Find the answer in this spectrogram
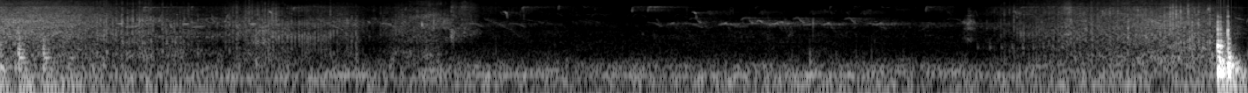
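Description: Faint bird chirps, a few seconds long starting about three seconds in, over a steady low wind rumble. A sharp click at the start and a loud thump near the end.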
